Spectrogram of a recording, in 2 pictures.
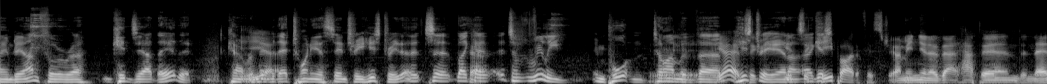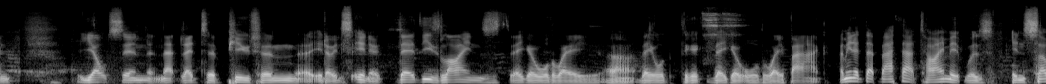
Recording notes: Recorded live at Elephant Grounds Café in Causeway Bay, over a cup of tea.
